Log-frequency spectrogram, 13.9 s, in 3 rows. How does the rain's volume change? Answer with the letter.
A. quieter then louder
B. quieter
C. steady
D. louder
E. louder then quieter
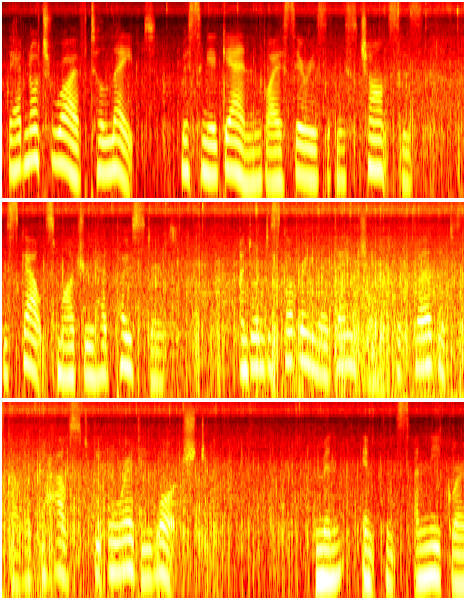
E.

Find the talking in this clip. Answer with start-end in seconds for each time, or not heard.
0.1-11.3, 12.3-13.8.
